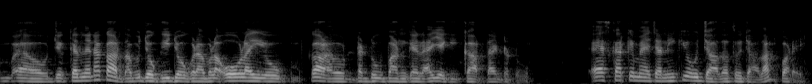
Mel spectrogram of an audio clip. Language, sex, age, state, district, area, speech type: Punjabi, female, 45-60, Punjab, Amritsar, urban, spontaneous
